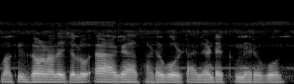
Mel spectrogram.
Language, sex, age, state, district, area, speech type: Dogri, male, 30-45, Jammu and Kashmir, Reasi, rural, spontaneous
